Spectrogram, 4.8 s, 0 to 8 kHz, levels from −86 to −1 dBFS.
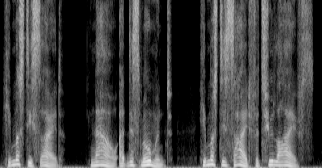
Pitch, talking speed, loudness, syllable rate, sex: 140 Hz, 135 wpm, -18 LUFS, 5.0 syllables/s, male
